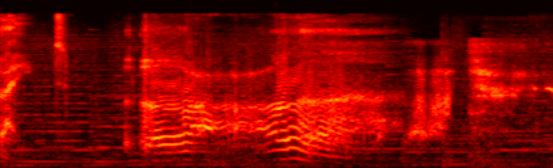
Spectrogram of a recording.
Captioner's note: Ding Dong grunts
